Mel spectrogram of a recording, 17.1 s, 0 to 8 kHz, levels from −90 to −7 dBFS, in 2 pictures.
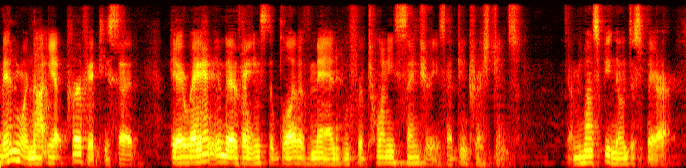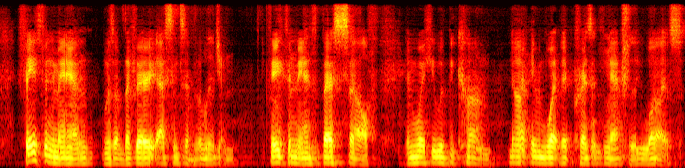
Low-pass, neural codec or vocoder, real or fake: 7.2 kHz; codec, 16 kHz in and 24 kHz out, 0.6 kbps, FireRedTTS-2 codec; fake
